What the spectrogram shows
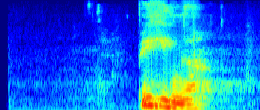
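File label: "pihinga", Māori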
